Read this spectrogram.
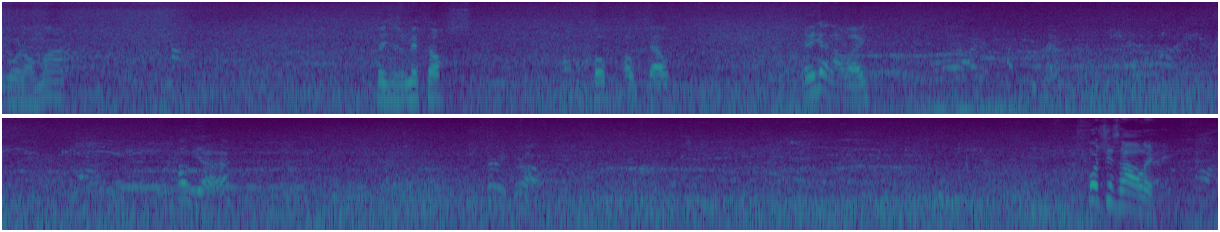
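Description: Men and women chatter in the distance outdoors.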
